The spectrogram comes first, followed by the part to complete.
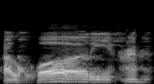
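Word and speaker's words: القارعة: Al-Qari'ah itu ain ya, bukan a. Nah, kadang Al-Qari'ah karena bacanya dari Latinnya, padahal di sana huruf ain.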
